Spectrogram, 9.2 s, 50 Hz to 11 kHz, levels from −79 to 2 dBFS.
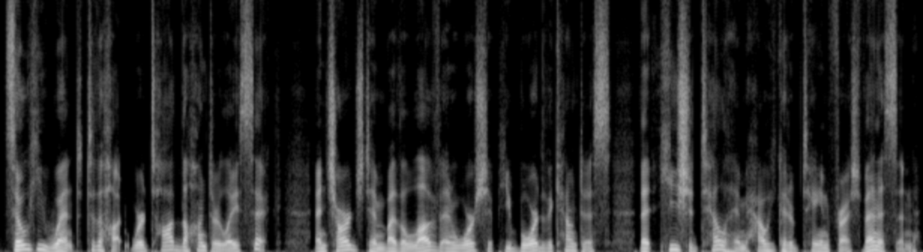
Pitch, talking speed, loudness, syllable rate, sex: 135 Hz, 235 wpm, -20 LUFS, 5.3 syllables/s, male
